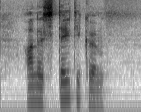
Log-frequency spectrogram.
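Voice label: "anestheticum", Dutch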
